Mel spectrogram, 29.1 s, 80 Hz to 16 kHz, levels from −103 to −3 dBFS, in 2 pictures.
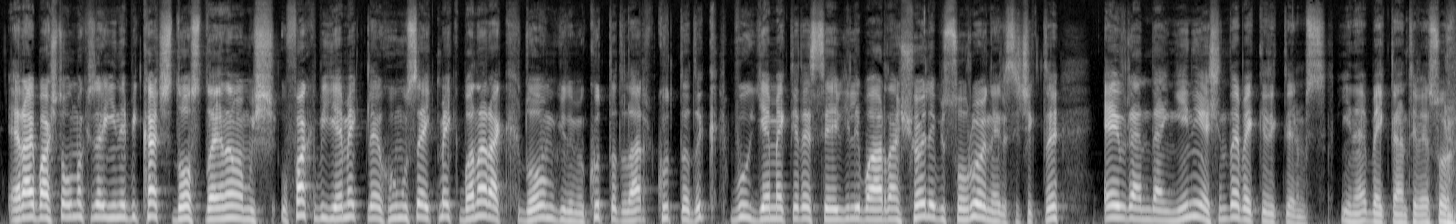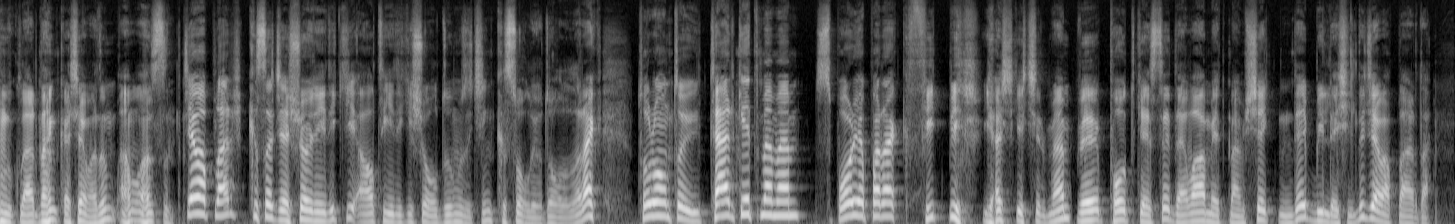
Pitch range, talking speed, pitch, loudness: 135-195 Hz, 140 wpm, 165 Hz, -24 LUFS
